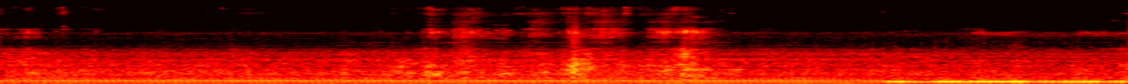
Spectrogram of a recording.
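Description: Motorcycle engine running as the bike rides along, a steady low hum that grows louder about four and a half seconds in.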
